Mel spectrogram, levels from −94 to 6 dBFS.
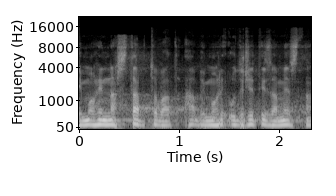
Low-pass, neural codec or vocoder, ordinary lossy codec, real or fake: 14.4 kHz; vocoder, 44.1 kHz, 128 mel bands every 256 samples, BigVGAN v2; Opus, 32 kbps; fake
